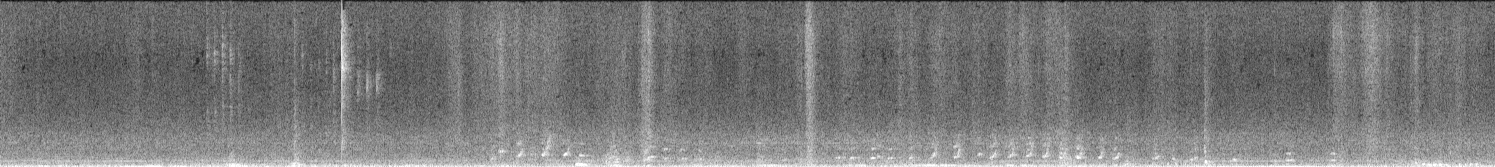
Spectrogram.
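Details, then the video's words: Two guinea pig boars, Shep (tri colour) and Chunk (black/brown), inspecting the sows' cage and having a disagreement; rapid clicking tooth chatter in short bursts with soft rustling and faint low hum throughout. "Guinea pig boars chattering"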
